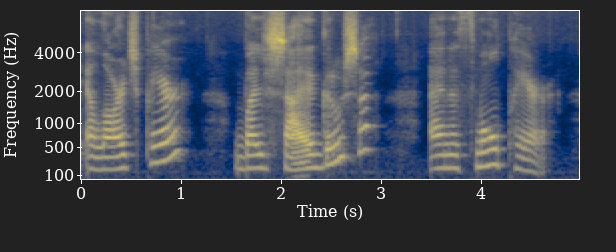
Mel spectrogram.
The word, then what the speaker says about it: большая: The first sound is b, then we have o, which is unstressed and is pronounced as a, then goes l, soft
